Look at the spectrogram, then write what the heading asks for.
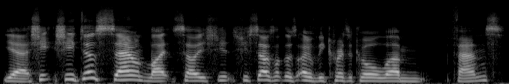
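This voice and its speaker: A man's voice: a little high, moderate pace, fairly bright tone, clean tone. A man hosting a podcast, casually recapping a story in a jokey way and acting out bits of dialogue. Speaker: podcast host.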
